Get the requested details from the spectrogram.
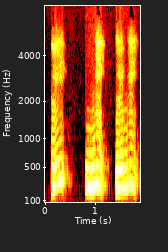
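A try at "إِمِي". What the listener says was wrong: எப்படி முதலாவது பேல? லீ அல்ல. ஆ இ இ இ இ.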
